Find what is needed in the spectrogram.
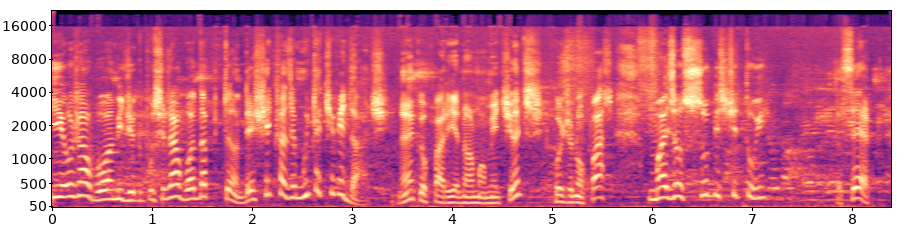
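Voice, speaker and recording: Noticeable background noise surrounds a man speaking at a very fast pace. His high pitch swings very widely while his loudness stays very even. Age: 60s. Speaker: farmer, accident survivor. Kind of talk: news interview.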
